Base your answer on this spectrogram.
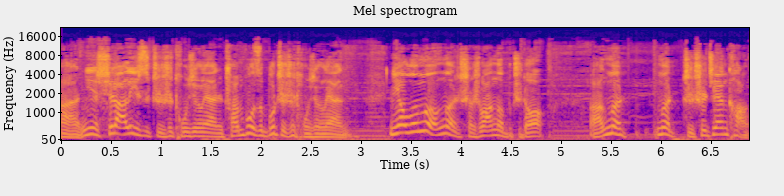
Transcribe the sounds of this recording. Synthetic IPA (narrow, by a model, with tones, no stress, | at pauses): ɐ˧ni˧˥˧ɕi˧˥t̪a˨˩˥li˥˩s̬ɹ̩˧˩ʈ͡ʂɻ̩˨˩ʂ̬ʰɻ̩˥˩t̪ʰʊ˧˥ŋɕ̬i˥ŋljɛ˥˩nd̪ə˩ʈ͡ʂʰwa˧˥npʰu˥˩t͡sɹ̩˩p̬u˧˥ʈ͡ʂɻ̩˨˩ʂ̬ʰɻ̩˥t̪ʰʊ˧˥ŋɕ̬i˧˥ŋljɛ˥˩nd̪ə˨˩ | ni˨˩jɑ˥˩ʊwə˥nŋɤ˥˧ŋɤ˥˩ʂɤ˨˩ʂ̩˧˥wa˥˧ŋɤ˥˧pu˥˩ʈ͡ʂɻ̩˧˩t̪ɑ˥ʊ | a̰˧ŋɤ˥˩ | ŋɤ˥˩ʈ͡ʂɻ̩˨˩ʈ͡ʂʰɻ̩˥t͡ɕjɛ˥nkʰɑ̰˨˧˩ŋ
